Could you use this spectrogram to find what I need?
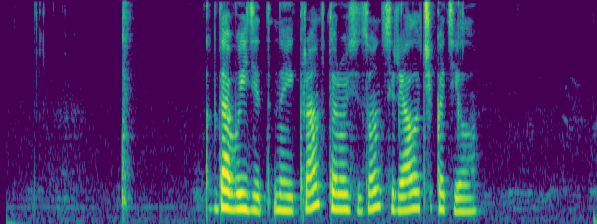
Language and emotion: Russian, neutral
